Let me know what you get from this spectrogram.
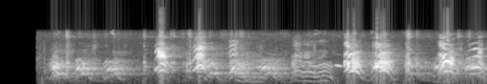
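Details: Catahoula pups, nine and seven weeks old, romping around a farm: a busy run of high, squeaky yips and short growly barks in quick bursts, some rising and wavering, with brief gaps between them.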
